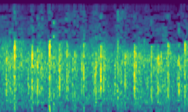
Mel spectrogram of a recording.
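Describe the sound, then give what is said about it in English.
A church audience applauds steadily, many hands clapping together in a dense, continuous wash of sound with scattered sharper claps, at moderate loudness and with no talking. “Let's give us all a round of applause.”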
